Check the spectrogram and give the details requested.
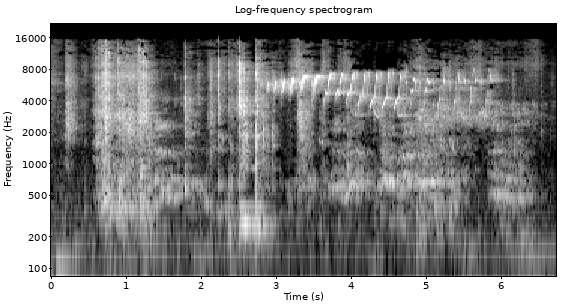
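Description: A few knocks and handling clatter, then a bird sings a fast trill of repeated high, falling notes for about three seconds.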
